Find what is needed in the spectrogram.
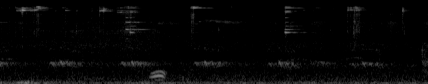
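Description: Elephant's metal chains clinking now and then as the elephant shifts and the mahout climbs down, with a steady note repeated about twice a second behind.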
